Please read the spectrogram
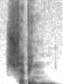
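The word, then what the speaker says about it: Shepping: 선교사님의 본명은 엘리자베스 요한나 쉐핑. 아마도 이 쉐핑을 한국식 발음으로 서평이라고 일컬었던 것 같아요.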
